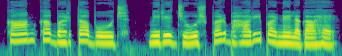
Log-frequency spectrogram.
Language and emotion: Hindi, sad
